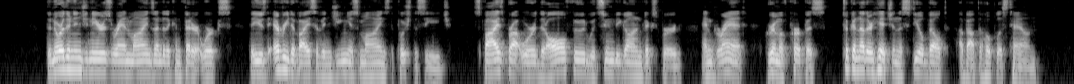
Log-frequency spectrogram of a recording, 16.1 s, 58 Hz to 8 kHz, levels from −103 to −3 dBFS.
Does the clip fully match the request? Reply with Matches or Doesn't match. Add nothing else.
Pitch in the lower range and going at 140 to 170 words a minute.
Doesn't match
